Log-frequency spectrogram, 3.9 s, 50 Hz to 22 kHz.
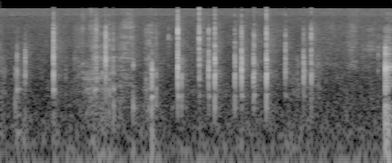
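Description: A hand-sized plastic blister pack with cardboard backing, holding a sunscreen tube in a clear plastic blister on a printed cardboard card, is crinkled and tapped with long red nails. About eighteen short, bright, crisp clicks sit over a soft crinkling rustle, with the clicks peaking around 1.8 kHz and dying away almost at once.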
